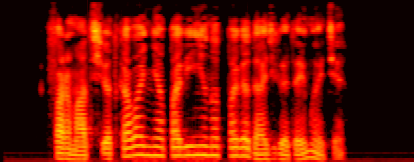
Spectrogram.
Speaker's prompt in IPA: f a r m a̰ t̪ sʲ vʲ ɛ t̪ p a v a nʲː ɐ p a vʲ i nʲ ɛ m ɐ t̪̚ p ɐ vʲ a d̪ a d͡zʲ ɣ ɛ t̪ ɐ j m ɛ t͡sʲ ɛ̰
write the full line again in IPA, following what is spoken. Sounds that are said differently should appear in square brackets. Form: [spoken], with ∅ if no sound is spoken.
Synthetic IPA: f a r m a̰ t̪ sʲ vʲ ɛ t̪ [k] a v a nʲː ɐ p a vʲ i nʲ ɛ [n] ɐ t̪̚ p ɐ vʲ a d̪ a d͡zʲ ɣ ɛ t̪ ɐ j m ɛ t͡sʲ ɛ̰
